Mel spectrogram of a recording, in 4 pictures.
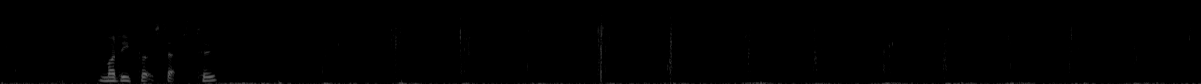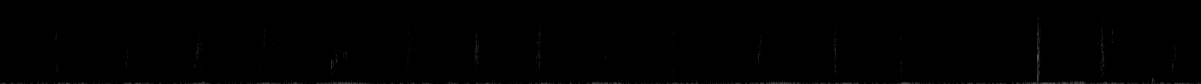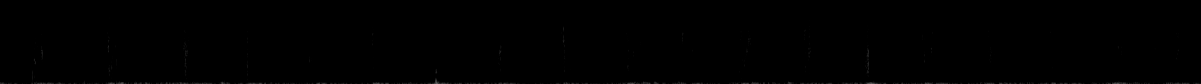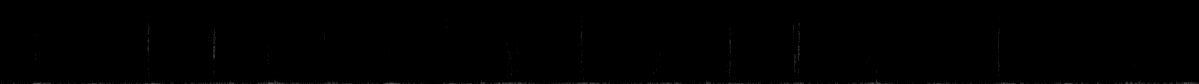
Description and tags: I recorded these footsteps with a ZoomH1N handy recorder. It was recorded on a peat bog nature reserve after a lot of rain.
steps, squish, natural, walking, step, mud, hike, walk, zoomh1n, ground, foot, feet, folly, run, running, footstep, unedited, muddy, dirt, underfoot, footsteps, wet, puddle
